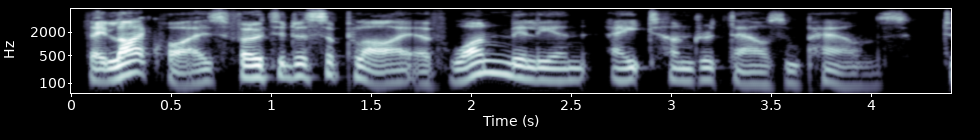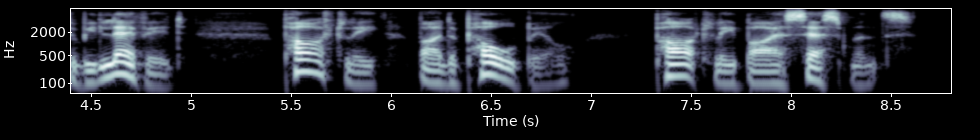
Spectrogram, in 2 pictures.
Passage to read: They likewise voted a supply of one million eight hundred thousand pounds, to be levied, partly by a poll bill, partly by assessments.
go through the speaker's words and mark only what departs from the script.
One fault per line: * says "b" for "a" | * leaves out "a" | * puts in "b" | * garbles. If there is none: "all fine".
* says "the" for "a"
